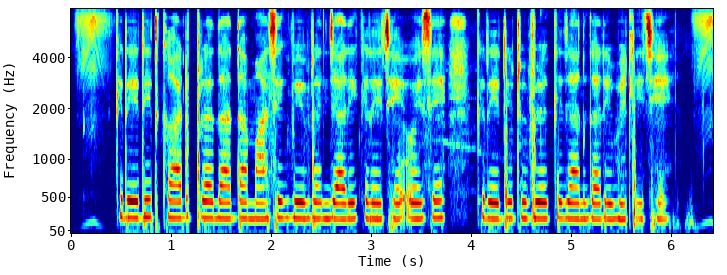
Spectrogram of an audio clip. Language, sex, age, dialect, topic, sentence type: Maithili, male, 25-30, Eastern / Thethi, banking, statement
